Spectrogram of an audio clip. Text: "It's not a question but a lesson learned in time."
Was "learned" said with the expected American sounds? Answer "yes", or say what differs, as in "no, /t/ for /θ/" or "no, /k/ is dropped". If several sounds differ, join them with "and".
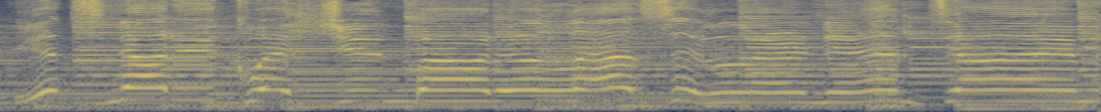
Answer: no, /d/ is dropped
